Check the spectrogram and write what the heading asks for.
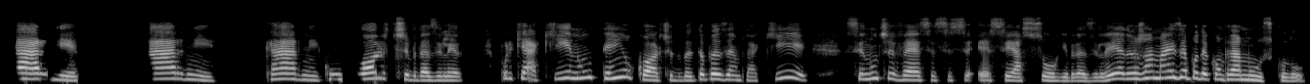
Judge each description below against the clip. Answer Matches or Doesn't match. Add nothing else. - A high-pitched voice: Matches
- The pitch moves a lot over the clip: Matches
